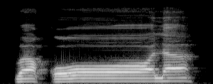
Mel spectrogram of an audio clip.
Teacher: قاف کو پر پڑھیں گے اور لام کو ہم باریک پڑھیں گے کہ اللہ پاک کے لام کے علاوہ باقی تمام لام جو ہیں ان کو ہم باریک پڑھتے ہیں۔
